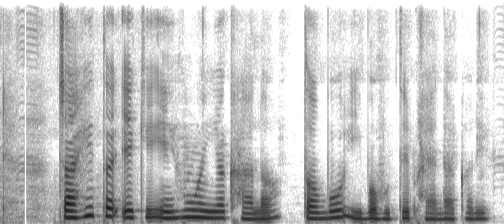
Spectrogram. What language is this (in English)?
Bhojpuri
